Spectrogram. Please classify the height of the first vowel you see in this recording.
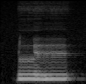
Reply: high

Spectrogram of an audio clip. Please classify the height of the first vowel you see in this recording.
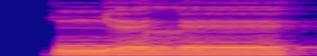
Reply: mid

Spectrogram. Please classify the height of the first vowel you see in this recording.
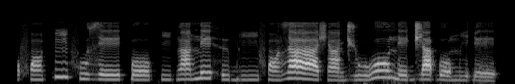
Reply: mid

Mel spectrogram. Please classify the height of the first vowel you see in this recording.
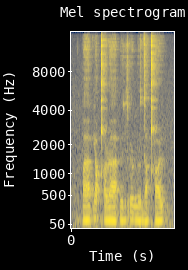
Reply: low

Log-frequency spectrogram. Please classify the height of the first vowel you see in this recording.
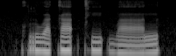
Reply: high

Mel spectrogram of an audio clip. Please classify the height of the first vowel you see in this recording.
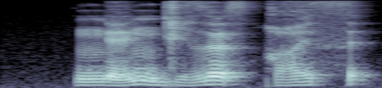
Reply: mid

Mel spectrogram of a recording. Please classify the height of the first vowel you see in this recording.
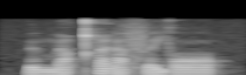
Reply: mid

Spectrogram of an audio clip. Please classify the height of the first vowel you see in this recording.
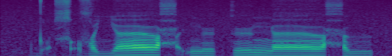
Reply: low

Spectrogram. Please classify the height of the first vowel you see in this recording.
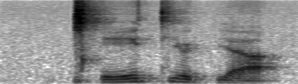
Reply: high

